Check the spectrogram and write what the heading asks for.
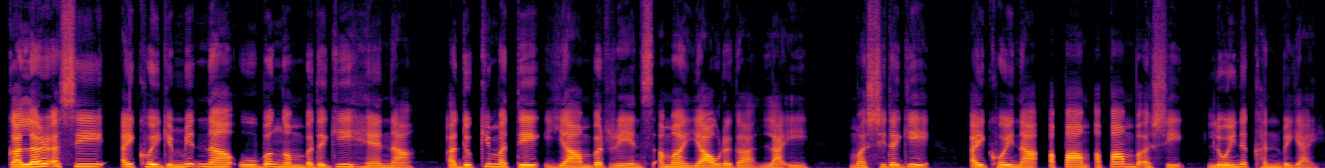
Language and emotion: Manipuri, neutral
